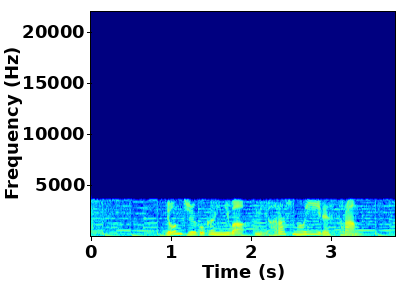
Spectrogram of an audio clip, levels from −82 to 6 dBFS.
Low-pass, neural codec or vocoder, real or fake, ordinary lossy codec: 3.6 kHz; none; real; none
